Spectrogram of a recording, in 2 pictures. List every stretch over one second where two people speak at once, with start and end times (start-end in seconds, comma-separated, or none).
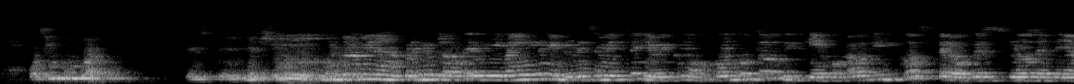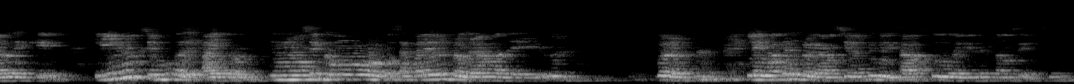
2.4-3.7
